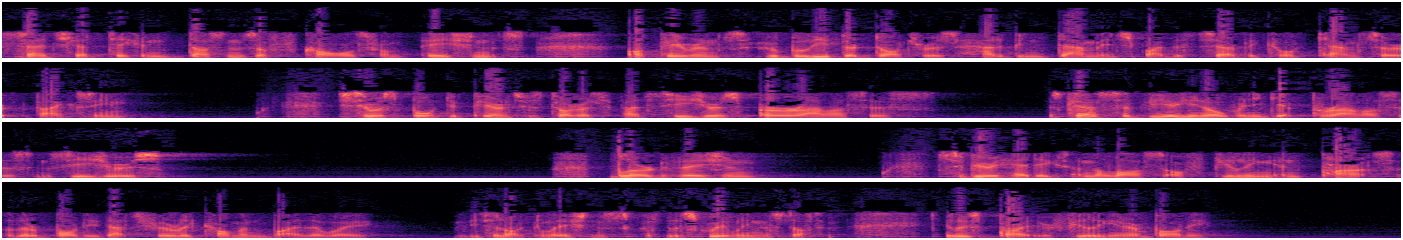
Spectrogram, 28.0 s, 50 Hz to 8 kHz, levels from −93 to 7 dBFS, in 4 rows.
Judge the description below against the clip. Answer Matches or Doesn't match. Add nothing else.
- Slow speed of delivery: Doesn't match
